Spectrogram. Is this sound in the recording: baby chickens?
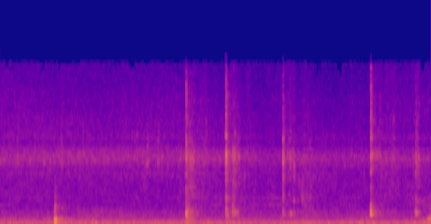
no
